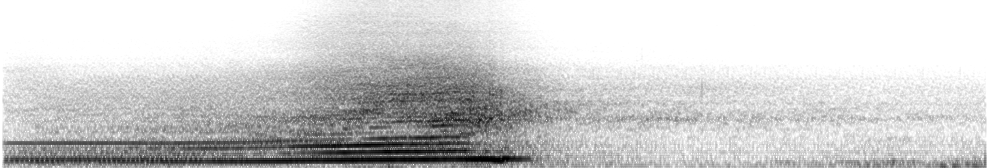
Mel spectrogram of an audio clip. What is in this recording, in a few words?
immediately pull over to, alert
